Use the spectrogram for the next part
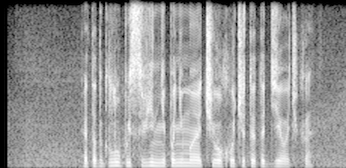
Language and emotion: Russian, angry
